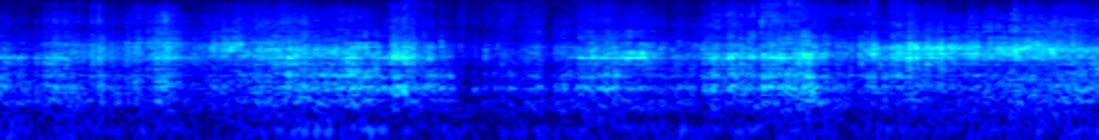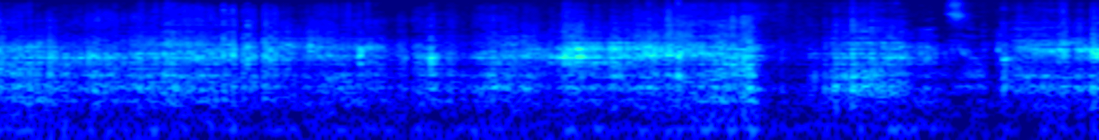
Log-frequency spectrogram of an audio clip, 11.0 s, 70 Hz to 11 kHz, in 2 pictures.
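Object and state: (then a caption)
Plastic moon lamp scratched with fingernails. Long fingernails scratch across the textured crater surface of a hand-sized, hollow, lit 3D-printed plastic moon lamp held in the dark. A steady, dry scratching and crackling rasp runs almost unbroken through the clip, centered in the midrange around 1.5 kHz with a fizzy high edge. It eases briefly twice, near 2.3 and 9.4 seconds, before the scraping picks up again.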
